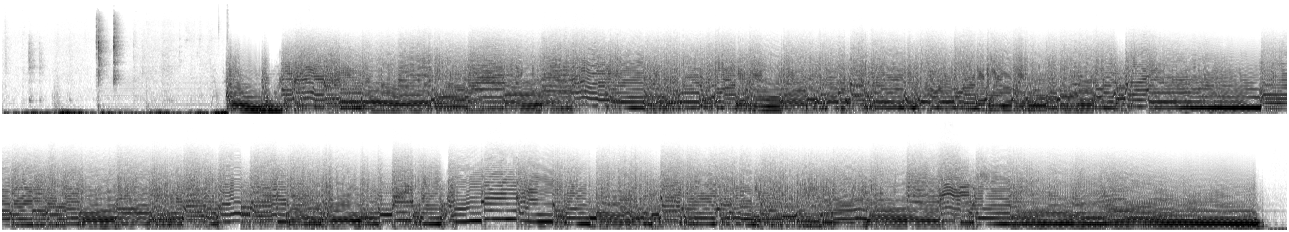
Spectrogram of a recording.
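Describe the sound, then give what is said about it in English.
An electric guitar plays through a Tone Bender fuzz pedal with three germanium transistors, giving a loud, heavily distorted tone. Notes and chords ring out continuously after a brief opening burst. “So this is the Tone Bender. So this is the one that has three germanium transistors in it.”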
